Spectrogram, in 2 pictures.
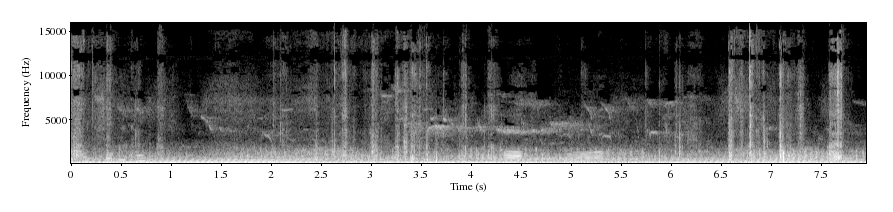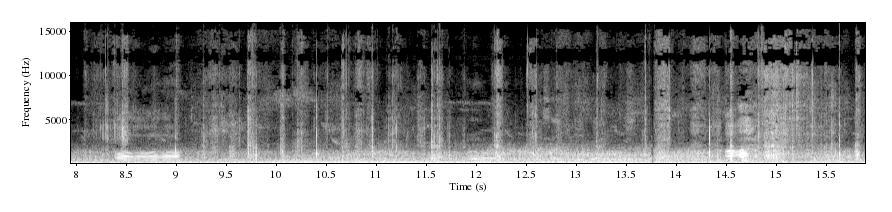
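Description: A tennis ball bounces on hard ground.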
